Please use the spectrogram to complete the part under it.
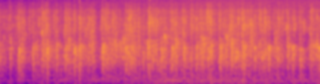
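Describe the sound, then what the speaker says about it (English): An outdoor audience at a Christmas tree lighting event during Carnival claps for the Anglican Church, a steady, dense round of applause lasting several seconds at moderate loudness, with no talking over it. "I ask you to give the Anglican Church a round of applause."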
